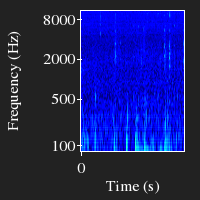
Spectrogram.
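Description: Faint computer keyboard typing and clicks, with a few soft low thumps, as a stock ticker symbol is keyed in.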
